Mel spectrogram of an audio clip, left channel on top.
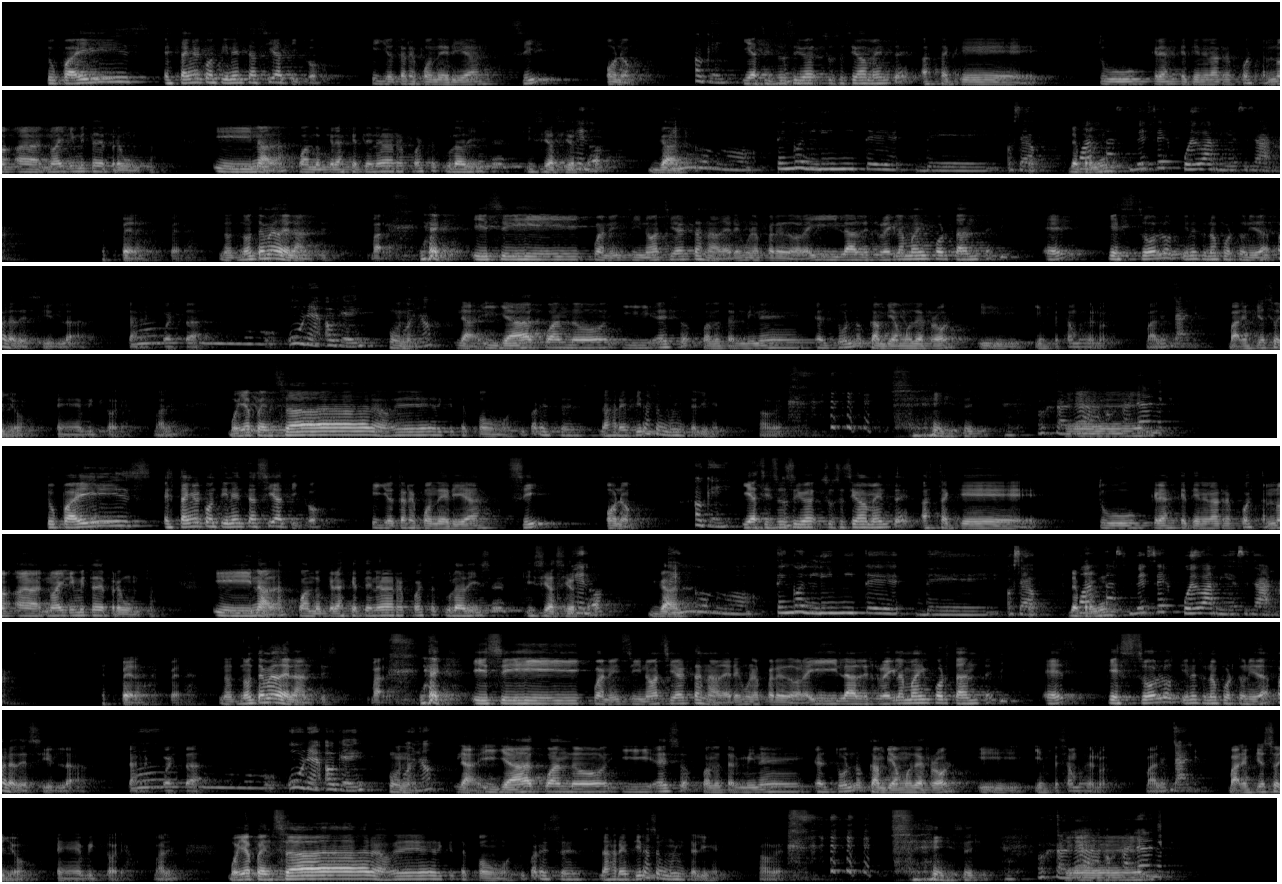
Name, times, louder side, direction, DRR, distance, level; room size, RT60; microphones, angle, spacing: voice 1, 0.5-3.2 3.7-4.9 5.1-5.4 6.0-6.3 7.4-10.3 11.0-14.2 14.9-18.8 19.2-19.6 23.5-23.9 26.8-28.8 29.2-29.5 29.7-35.5 36.0-36.2 36.6-39.1 39.6-39.7 40.0-40.4 42.2-42.5 42.9-49.4 49.8-50.0 50.6-51.4 51.7-52.9 53.4-55.5 55.9-58.3 58.7-58.9 60.0-60.9 61.1-61.3 61.7-62.7, right 2 dB, 45° right, 1.5 m, -31 dB
voice 2, 6.9-7.4 7.8-8.1 18.4-18.7 19.4-23.2 23.5-25.7 29.4-29.7 35.5-35.6 39.6-42.1 42.3-42.7 50.0-50.4 59.0-59.8 60.7-60.8 61.5-62.7, right 3 dB, 75° right, 1.5 m, -39 dB
25.5 x 20.0 x 9.1 m
head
